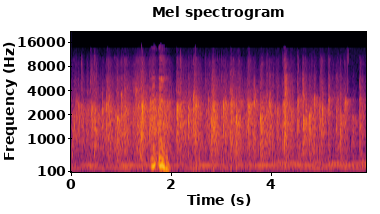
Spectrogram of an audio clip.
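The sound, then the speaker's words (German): An audience breaks into sustained applause for Jesus, many hands clapping in a dense, steady wash, with a brief voice rising above it early on and a low hum underneath. “Lass mal Jesus einen Applaus geben.”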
